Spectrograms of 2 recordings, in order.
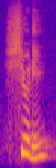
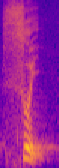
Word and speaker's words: Shuri: Shuri es el nombre en japonés, pero en Okinawa no le van a decir shuri, sino le van a decir sui.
